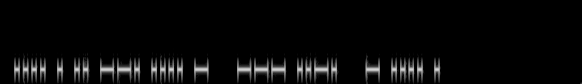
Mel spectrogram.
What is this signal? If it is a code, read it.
Morse code, heard as a keyed tone, about 36 wpm, 700 Hz. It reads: HEIGHT OF THE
